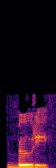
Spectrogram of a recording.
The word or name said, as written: boody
